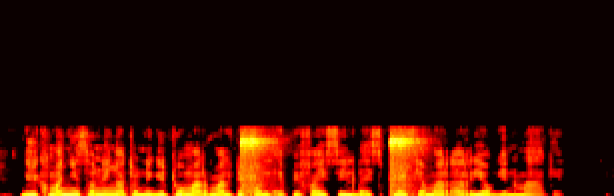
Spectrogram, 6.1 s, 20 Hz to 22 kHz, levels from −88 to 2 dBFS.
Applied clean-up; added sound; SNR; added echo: classical method Wiener filter.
